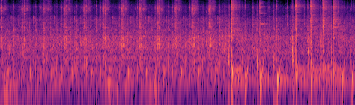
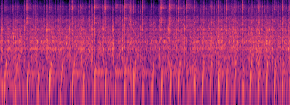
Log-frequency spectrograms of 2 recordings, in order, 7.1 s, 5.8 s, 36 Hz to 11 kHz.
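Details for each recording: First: Restored old S1100 single-cylinder diesel retested without oil priming: even steady thump with clean firing beat, no knock or rattle; running normally, rough gear set kept in use for now. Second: Old S1100 single-cylinder diesel at idle after restoration (one valve replaced, stuck piston freed from liner): sharp metallic ticks four or five a second over steady idle; rough, worn timing gears, left to owner whether to replace.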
